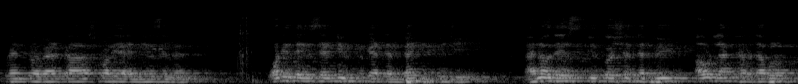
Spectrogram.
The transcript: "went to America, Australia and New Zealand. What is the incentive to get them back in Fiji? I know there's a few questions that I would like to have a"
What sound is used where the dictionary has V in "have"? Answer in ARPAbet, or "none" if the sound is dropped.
B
